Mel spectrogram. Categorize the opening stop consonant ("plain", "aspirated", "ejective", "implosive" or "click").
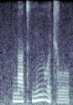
aspirated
